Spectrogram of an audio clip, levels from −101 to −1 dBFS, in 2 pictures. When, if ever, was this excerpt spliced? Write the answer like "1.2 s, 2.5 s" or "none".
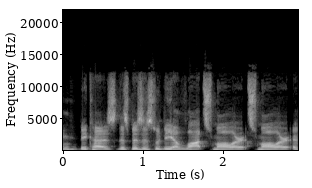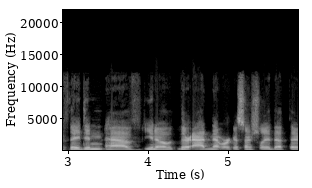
2.3 s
